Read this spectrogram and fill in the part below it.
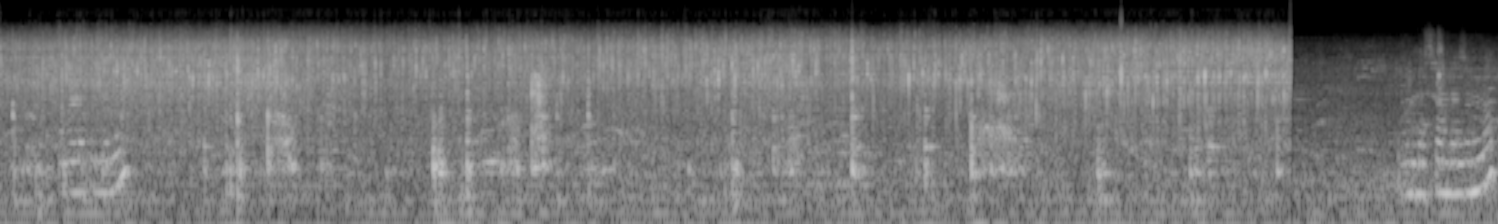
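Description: Potatoes fry and sizzle steadily in a pan at close range, with scraping stir strokes through it, under talking, until the sizzle suddenly drops away near the end.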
